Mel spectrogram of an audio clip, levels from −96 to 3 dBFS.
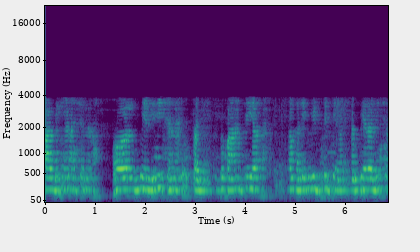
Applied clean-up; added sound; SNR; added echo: neural mask model DeepFilterNet 3.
